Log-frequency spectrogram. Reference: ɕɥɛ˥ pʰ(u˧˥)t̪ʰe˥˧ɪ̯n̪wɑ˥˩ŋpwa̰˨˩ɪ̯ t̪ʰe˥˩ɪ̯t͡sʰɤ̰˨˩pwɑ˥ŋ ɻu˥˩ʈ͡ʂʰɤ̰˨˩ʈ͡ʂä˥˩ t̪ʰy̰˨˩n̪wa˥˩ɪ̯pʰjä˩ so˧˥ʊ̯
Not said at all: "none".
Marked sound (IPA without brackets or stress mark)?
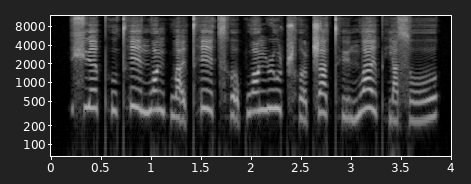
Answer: u˧˥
